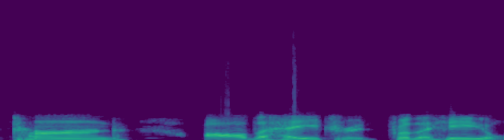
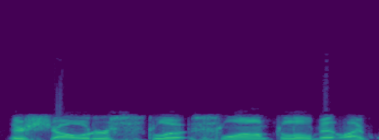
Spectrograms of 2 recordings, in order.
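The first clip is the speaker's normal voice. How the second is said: normal talking voice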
